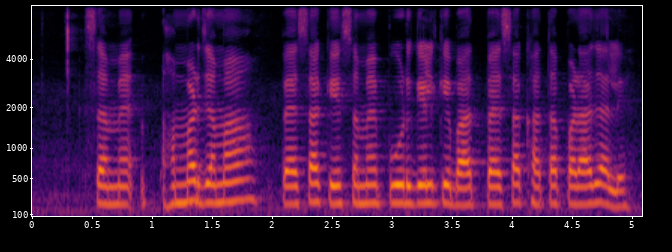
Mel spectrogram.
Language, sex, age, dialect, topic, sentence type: Magahi, female, 18-24, Western, banking, question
